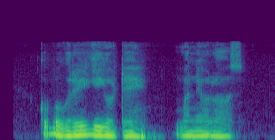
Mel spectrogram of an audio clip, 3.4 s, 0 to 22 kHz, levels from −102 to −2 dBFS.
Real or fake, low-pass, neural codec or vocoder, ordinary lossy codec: fake; 7.2 kHz; vocoder, 24 kHz, 100 mel bands, Vocos; none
